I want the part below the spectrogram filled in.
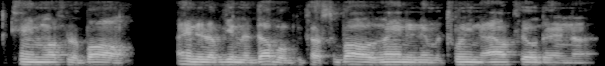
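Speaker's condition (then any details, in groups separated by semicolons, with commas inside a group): Parkinson's; Parkinson's disease for quite a while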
